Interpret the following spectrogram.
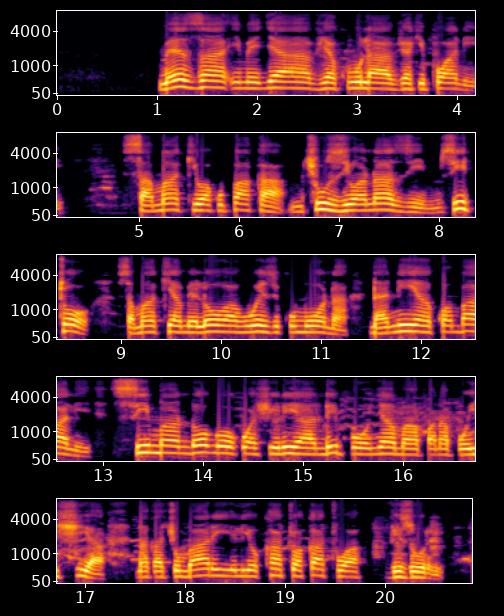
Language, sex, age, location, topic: Swahili, male, 25-35, Mombasa, agriculture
